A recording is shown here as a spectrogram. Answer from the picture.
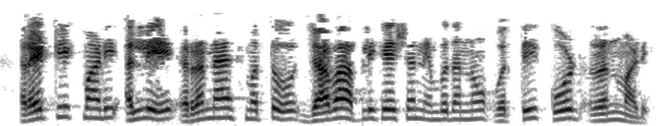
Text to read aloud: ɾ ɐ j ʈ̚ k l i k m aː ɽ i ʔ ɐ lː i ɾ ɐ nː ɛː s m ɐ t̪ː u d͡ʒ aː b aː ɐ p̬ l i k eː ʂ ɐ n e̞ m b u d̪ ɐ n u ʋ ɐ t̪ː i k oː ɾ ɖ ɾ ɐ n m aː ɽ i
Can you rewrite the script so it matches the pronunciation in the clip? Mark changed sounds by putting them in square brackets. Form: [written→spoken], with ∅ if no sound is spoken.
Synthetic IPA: ɾ ɐ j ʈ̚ k l i k m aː ɽ i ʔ ɐ lː i ɾ ɐ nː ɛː s m ɐ t̪ː u d͡ʒ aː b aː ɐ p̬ l i k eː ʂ ɐ n e̞ m b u d̪ ɐ [n→nː] u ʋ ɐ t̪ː i k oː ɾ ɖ ɾ ɐ n m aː ɽ i

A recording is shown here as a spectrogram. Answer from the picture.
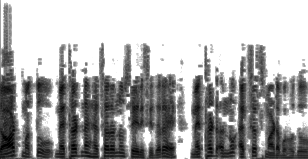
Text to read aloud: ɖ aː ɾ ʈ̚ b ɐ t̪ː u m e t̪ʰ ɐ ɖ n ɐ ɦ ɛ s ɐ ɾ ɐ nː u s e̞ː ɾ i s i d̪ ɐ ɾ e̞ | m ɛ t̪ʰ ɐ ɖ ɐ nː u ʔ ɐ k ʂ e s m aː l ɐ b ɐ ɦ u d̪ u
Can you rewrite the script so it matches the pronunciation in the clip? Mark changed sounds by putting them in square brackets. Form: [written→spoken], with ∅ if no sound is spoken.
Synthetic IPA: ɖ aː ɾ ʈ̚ [b→m] ɐ t̪ː u m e t̪ʰ ɐ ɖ n ɐ ɦ ɛ s ɐ ɾ ɐ nː u s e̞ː ɾ i s i d̪ ɐ ɾ e̞ | m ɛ t̪ʰ ɐ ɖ ɐ nː u ʔ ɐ k [ʂ→s] e s m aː [l→ɽ] ɐ b ɐ ɦ u d̪ u

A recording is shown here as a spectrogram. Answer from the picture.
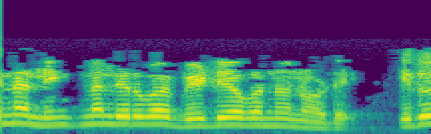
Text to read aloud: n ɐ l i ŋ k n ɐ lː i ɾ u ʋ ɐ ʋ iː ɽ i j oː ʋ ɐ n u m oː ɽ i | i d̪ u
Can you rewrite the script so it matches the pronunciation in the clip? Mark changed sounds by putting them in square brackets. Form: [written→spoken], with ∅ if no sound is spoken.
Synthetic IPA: n ɐ l i ŋ k n ɐ lː i ɾ u ʋ ɐ ʋ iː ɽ i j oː ʋ ɐ [n→nː] u [m→n] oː ɽ i | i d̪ u

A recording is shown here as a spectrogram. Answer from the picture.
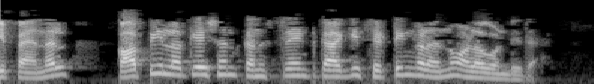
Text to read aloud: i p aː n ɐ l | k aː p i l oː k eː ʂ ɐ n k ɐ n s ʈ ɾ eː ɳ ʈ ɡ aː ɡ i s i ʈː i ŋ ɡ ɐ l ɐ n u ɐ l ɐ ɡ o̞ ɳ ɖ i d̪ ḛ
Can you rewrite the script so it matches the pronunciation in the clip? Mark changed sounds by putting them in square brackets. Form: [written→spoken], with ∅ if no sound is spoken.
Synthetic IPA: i p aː n ɐ l | k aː p i l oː k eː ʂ ɐ n k ɐ n s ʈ ɾ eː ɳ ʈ ɡ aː ɡ i s [i→e] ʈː i ŋ ɡ ɐ [l→ɭ] ɐ [n→nː] u ɐ [l→ɭ] ɐ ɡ o̞ ɳ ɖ i d̪ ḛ

